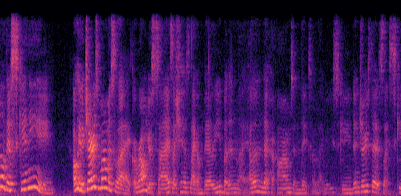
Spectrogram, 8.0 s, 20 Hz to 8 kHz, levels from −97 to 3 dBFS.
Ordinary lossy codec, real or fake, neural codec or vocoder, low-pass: none; real; none; 7.2 kHz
